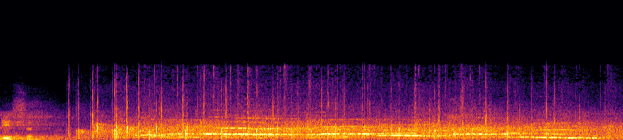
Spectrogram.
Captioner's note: audience clapping; audience cheering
